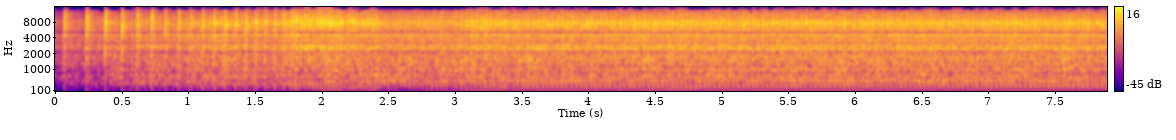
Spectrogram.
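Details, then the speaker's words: Ariens 2+2 snowblower small engine with a new coil, which reportedly quit after half an hour: catches after a few sputters, then a busy, slightly lumpy idle; idle mixture judged to need leaning out about a third of a turn. "sounds like it needs just a little bit of Leaning out on the on the idle yet a third of the turn"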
